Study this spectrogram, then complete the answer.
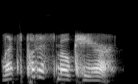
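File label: request smoke, professional female; vo; Counter Strike Model Pack; CS:GO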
